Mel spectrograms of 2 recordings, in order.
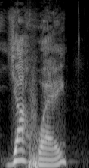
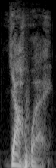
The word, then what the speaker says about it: Yahweh: Now, significant Jewish and Christian scholarship generally agree that the sacred name would have been closely pronounced as Yahweh in Moses' day.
